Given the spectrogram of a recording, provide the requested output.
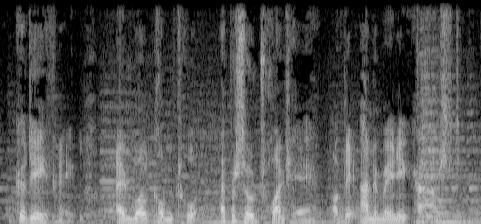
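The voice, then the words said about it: Imitates another person's voice. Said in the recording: “my horrible Alfred Hitchcock impression”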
